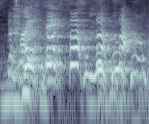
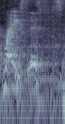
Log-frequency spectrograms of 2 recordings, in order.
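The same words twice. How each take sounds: First: Loud, high-pitched goblin complaint; grumbled accusation. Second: Soft, whispery grumble; grumbling under breath. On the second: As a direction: mutter it resentfully under your breath. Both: Acted. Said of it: "grumbling under my breath".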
